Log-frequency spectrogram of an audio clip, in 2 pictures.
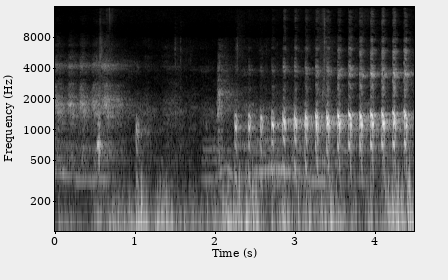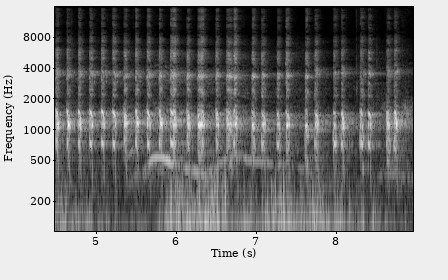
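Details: A chukar partridge recorded in Qabodiyon, Tajikistan, starts with a few scattered notes, then launches into a long, rapid, even chattering of chuck notes, about five a second, over a low rumbling background.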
